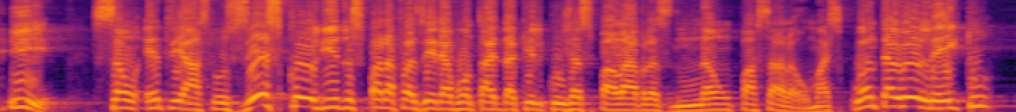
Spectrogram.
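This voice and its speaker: A man with a Brazilian Portuguese accent leading a spiritist study lesson, retelling a parable in an animated way and addressing the group directly. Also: sits high, moderate pace, few pauses. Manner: animated, acts out characters, addresses the audience directly.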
